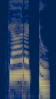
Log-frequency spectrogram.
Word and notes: ಕ್ಯಾರಟ್ಟು: kyāraṭṭu

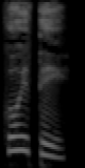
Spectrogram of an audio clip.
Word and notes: ಕೊಯ್ತೆ: Kannada

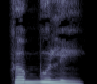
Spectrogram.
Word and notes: ಕಬ್ಬುಲಿ: kabbuli

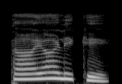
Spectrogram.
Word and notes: ತಾಯಾಳಿಕೆ: tāyāḷike

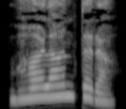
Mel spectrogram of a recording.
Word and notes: ಭಾಳಾಂತರ: kannada

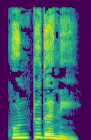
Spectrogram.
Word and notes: ಕೊಂಡಿತನ: koṇḍitana

